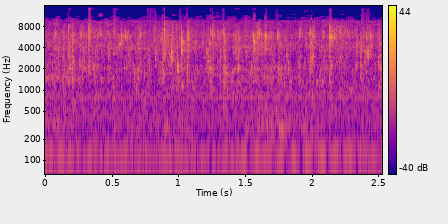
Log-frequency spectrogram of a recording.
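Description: Water pours continuously from a swirl filter outlet into an aquaponics tank, a steady close splashing and gurgling stream with no voices.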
